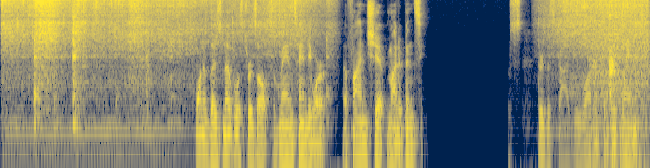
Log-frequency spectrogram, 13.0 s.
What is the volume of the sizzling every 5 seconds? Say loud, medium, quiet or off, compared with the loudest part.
loud, medium, loud.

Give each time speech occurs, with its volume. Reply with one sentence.
You can hear the speech from 3.9 to 8.4 s, at a steady volume; and briefly from 10.2 to 12.9 s.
